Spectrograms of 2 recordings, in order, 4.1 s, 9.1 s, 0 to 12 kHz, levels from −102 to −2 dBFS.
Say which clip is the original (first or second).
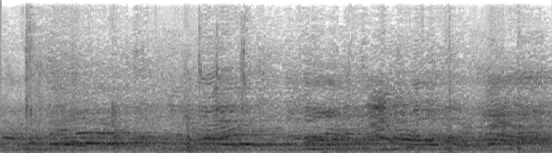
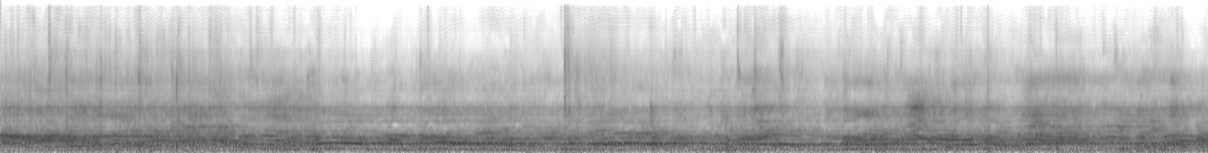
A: first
